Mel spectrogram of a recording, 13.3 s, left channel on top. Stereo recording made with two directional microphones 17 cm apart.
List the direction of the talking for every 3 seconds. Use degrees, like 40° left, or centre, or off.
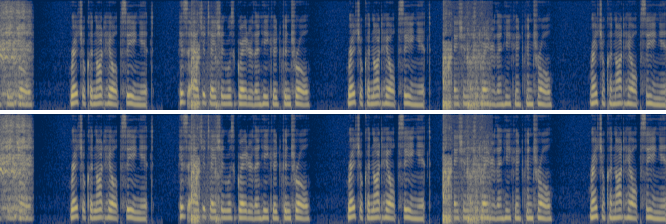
10° left, 10° right, 20° right, 40° right, 40° right.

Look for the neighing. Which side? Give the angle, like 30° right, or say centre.
30° right.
